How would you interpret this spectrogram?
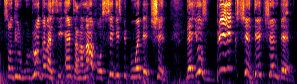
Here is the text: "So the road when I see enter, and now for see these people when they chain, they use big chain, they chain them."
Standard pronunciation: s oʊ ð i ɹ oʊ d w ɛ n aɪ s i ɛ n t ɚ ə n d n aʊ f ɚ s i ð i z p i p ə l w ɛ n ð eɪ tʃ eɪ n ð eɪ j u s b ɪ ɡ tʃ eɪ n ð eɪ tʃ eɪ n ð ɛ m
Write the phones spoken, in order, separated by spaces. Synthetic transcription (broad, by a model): s oʊ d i ɹ oʊ d w ɛ n aɪ s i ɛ n t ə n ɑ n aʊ f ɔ s i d i s p i p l w ɛ n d eɪ tʃ eɪ n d eɪ j u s b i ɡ tʃ eɪ n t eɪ tʃ eɪ n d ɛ m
